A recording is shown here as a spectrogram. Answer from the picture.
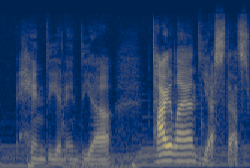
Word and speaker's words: Thailand: not Hindi and India Thailand yes that's right that's right Thailand it looks like th but here we ignore the rules. So it's not Thailand, it's Thailand with a strong clear th sound.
